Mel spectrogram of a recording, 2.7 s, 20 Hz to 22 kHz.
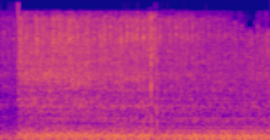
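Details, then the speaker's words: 2012 Ram 1500 Hemi V8 (6-speed) with a newly installed 3600 stall Circle D torque converter, cold, idling. A part, thought to be bent, hitting a torque-converter bolt tooth had made a noise at low idle and is now gone. The idle is a deep, steady rumble with no knocking or scraping. "think it was bent and hitting one of the teeth, the torque converter bolts. But it's not doing it anymore, and it was doing it at low idle."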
